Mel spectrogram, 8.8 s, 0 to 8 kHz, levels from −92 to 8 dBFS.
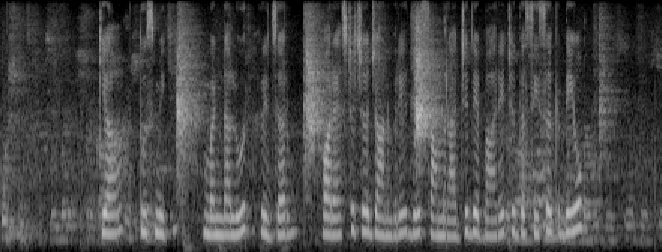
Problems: constant background noise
